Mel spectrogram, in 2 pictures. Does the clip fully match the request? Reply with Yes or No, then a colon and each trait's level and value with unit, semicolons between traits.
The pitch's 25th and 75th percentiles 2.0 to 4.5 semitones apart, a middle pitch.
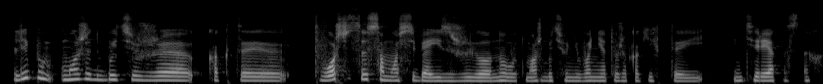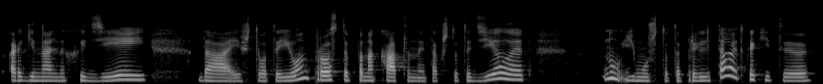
Yes: average, 3.6 semitones; medium, 180 Hz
